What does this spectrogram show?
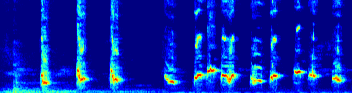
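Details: Sooty-headed bulbul in lively, prolonged rapid song used as a lure to make other bulbuls sing. Three bubbly notes are followed after a pause by a quick run of about ten short, chirpy phrases. Faint low rumble underneath.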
